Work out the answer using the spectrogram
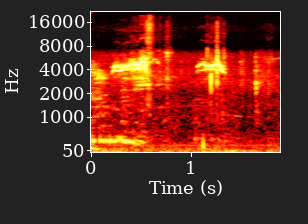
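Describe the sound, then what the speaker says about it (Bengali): Lahori pigeons, one pair among others, give soft, faint coos and a couple of thin high chirps in a quiet loft, with low background noise. "এখানে দেখতে পাচ্ছি আর এক জোড়া লাহারি কবুতর"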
